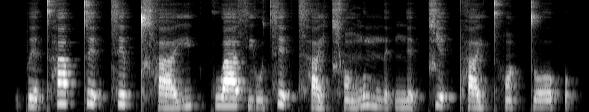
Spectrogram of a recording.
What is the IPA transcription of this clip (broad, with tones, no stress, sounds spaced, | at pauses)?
p e˨˩ t̪ʰ ã˦ p̚ t̪ e˦ ʔ t͡s e˦ p̚ t͡ɕʰ a˨˦ j | k w a˧ s j u˨˩ t͡s e˦ ʔ t͡sʰ a˨˩ j t͡ɕʰ ɔ̃˨˩ ŋ o˥˧ m n̪ e˨ ʔ ŋ e˨ ʔ t͡ɕ e˦ ʔ pʰ a˨˩ j t̪ʰ ɔ̃˨ t̚ t̪ o˦ ʔ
